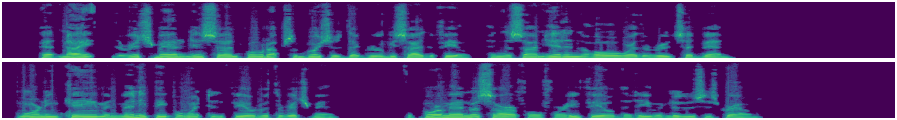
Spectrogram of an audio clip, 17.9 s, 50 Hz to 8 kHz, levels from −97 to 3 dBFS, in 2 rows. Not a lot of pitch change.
No: average, 3.2 semitones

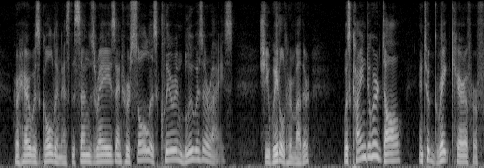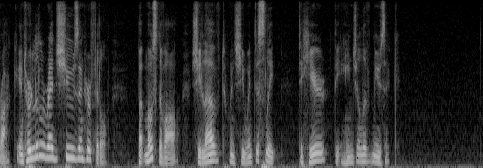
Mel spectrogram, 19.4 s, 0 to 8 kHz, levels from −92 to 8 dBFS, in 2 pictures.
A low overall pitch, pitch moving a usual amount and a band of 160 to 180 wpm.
No: low, 125 Hz; wide, 6.0 semitones; average, 175 wpm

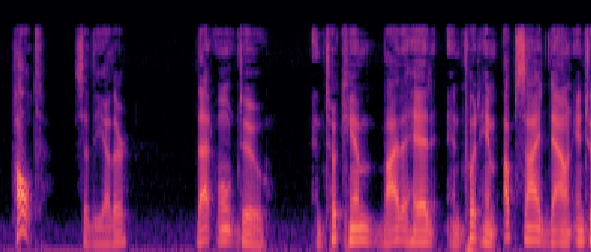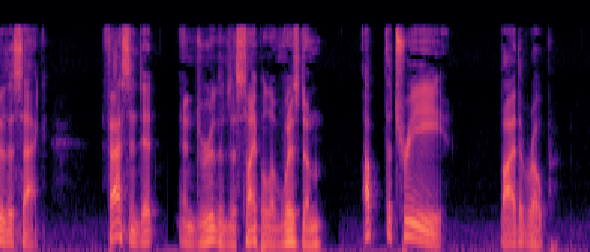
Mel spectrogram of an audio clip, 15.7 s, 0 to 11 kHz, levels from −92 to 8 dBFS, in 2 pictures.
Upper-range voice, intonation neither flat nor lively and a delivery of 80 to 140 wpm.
No: low, 100 Hz; average, 4.5 semitones; slow, 135 wpm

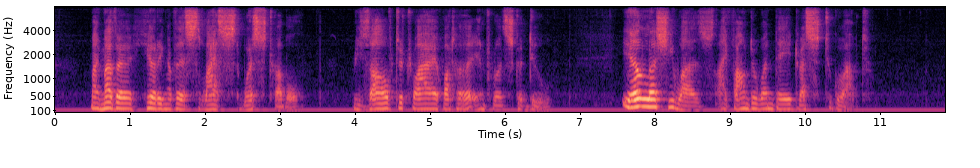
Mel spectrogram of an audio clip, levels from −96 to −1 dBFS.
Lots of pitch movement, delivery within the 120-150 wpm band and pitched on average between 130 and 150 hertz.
No: average, 3.6 semitones; average, 145 wpm; medium, 140 Hz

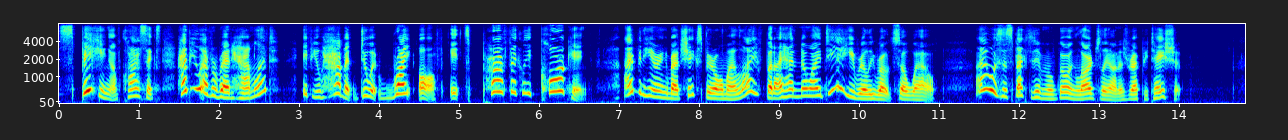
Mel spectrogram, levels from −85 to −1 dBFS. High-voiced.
Yes: very high, 255 Hz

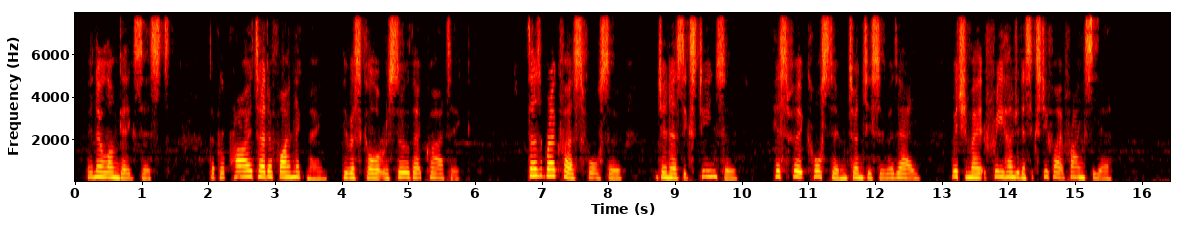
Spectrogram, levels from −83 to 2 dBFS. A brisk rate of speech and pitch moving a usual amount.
No: average, 150 wpm; average, 3.8 semitones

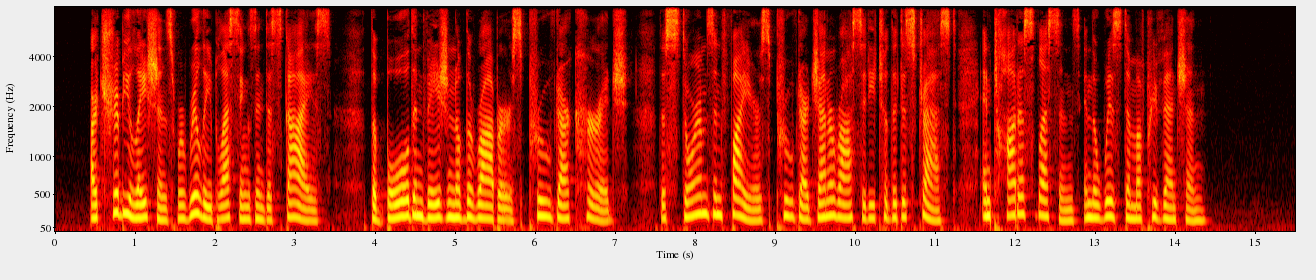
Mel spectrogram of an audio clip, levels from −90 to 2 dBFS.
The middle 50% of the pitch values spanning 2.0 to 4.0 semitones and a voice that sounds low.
No: average, 3.6 semitones; medium, 180 Hz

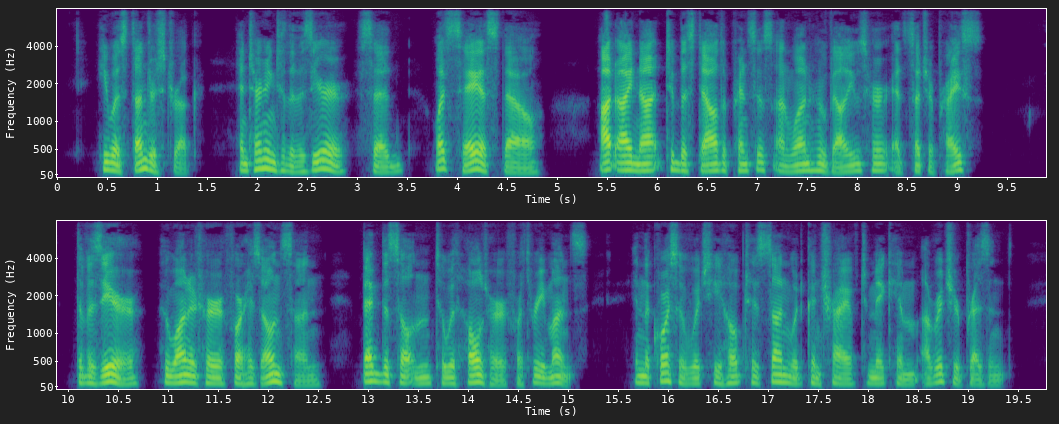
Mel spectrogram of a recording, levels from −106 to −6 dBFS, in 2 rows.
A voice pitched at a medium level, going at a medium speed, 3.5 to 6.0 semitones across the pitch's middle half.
No: low, 115 Hz; average, 190 wpm; average, 3.9 semitones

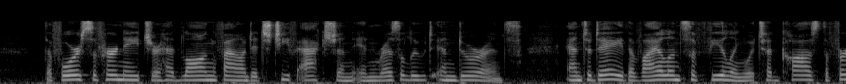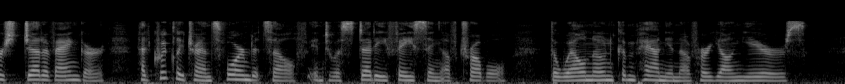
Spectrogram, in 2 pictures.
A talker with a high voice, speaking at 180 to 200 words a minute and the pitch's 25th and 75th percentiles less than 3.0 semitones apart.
No: high, 195 Hz; average, 165 wpm; narrow, 2.6 semitones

